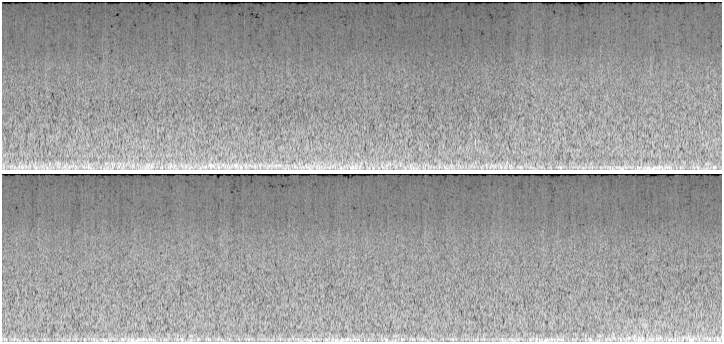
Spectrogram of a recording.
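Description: Heavy rain falling: a steady, even hiss with a low rumble underneath.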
